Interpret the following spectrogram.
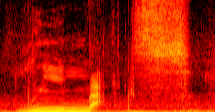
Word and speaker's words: Rimac: puma teamed up with re mac or remax as it's actually called if you pronounce it in croatian now that is a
